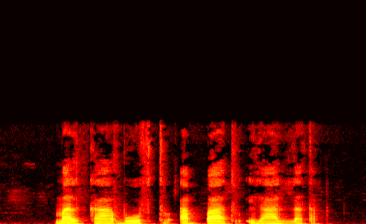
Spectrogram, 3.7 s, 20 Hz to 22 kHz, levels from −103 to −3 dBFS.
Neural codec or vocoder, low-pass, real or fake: vocoder, 44.1 kHz, 128 mel bands every 256 samples, BigVGAN v2; 9.9 kHz; fake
